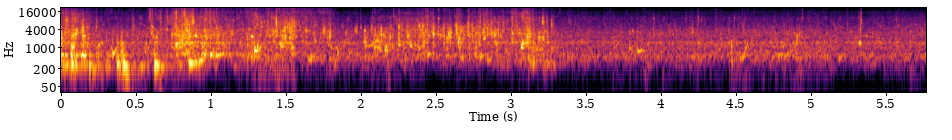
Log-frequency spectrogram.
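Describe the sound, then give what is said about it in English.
Stream water splashes and trickles in bursts as it is scooped and poured into a bin to hold an egg mass being moved, with gurgling that settles into a softer steady stream toward the end. No voices. “You want to get some water in your bin.”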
